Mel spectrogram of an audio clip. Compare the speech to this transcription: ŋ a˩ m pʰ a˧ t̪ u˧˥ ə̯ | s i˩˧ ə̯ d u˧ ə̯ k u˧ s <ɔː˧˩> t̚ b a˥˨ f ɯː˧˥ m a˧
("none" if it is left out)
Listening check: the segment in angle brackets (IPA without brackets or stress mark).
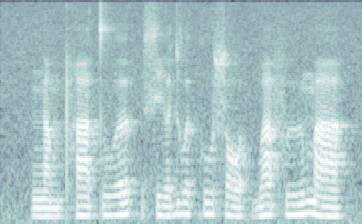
ɔː˧˩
